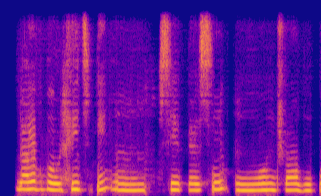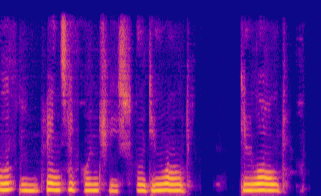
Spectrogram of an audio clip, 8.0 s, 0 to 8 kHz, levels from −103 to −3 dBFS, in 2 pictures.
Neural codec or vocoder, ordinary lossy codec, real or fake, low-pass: codec, 16 kHz in and 24 kHz out, 0.6 kbps, FireRedTTS-2 codec; none; fake; 7.2 kHz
